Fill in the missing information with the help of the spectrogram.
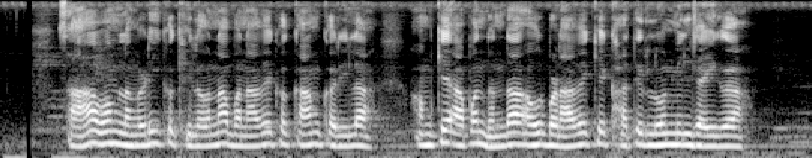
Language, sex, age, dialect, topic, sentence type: Bhojpuri, male, 18-24, Western, banking, question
